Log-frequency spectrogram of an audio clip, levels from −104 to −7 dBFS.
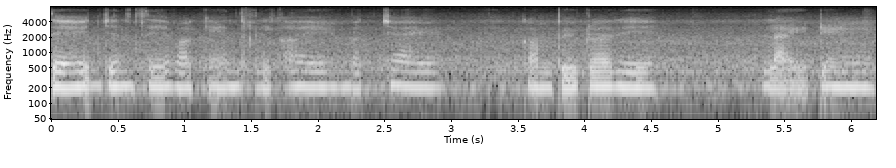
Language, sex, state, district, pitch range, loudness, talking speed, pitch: Hindi, female, Maharashtra, Nagpur, 170-210 Hz, -25 LUFS, 105 wpm, 205 Hz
